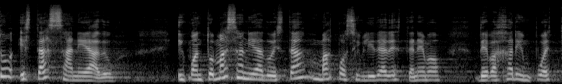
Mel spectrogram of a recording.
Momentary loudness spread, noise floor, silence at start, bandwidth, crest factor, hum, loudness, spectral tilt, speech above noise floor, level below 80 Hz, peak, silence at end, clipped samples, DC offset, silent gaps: 9 LU; -49 dBFS; 0 s; over 20 kHz; 18 dB; none; -24 LUFS; -3 dB/octave; 25 dB; -76 dBFS; -6 dBFS; 0 s; under 0.1%; under 0.1%; none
